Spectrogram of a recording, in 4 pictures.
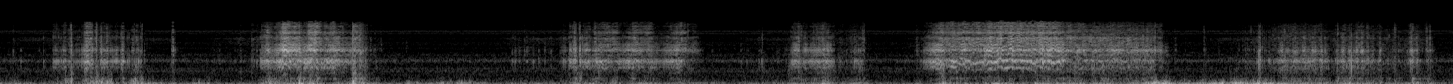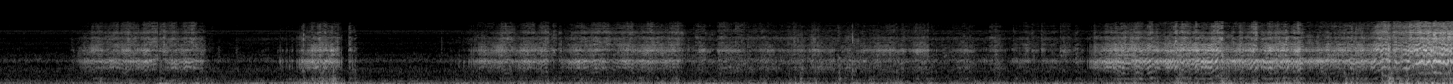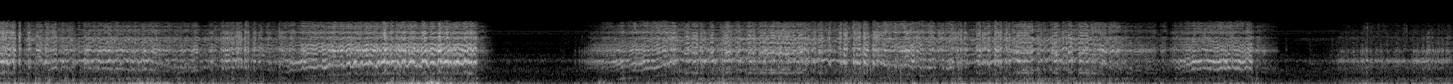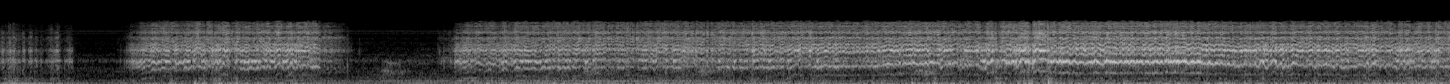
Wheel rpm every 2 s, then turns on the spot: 10, 30, 20, 20, 40, 70, 30, 20, 20, 10, 40, 40, 30, 50, 110, 100, 70, 60, 140, 130, 80, 30, 60, 40, 90, 100, 110, 120, 100.
12-14 16-18 42-44 46-48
